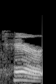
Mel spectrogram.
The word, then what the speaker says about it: tear: Quick note, tear is spelled T-E-A-R, but it's pronounced tear. It's not the same as T-E-A-R, tear, which is what you cry. So be careful with that. Tear is like a rip or a hole. Tear is what you cry. Same spelling, different pronunciation.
